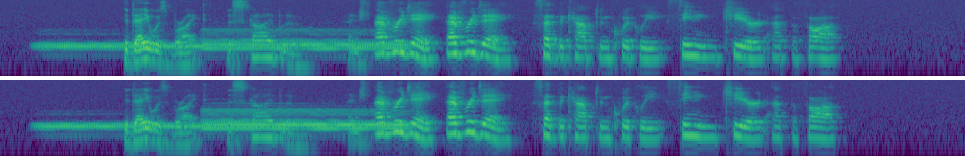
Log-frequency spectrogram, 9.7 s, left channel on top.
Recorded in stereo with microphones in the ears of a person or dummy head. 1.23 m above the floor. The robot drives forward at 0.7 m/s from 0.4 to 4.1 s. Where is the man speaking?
25° left (ahead or behind), 0.7 m; by 3.6 s 5° left (ahead or behind), 2 m.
